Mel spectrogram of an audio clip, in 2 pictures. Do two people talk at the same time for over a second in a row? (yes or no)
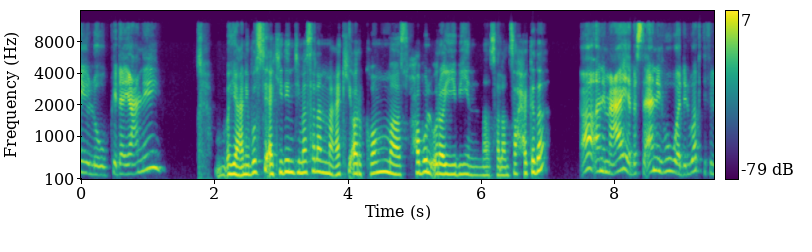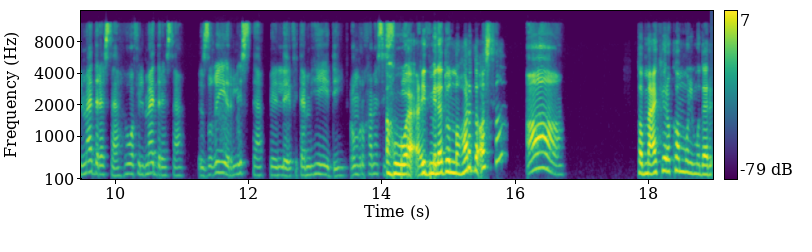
no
